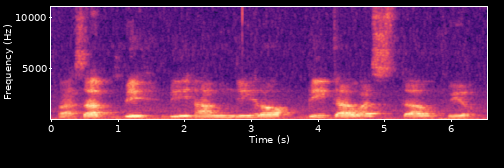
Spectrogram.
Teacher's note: ro diangkat pangkal lidahnya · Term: huruf ro-nya tebal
